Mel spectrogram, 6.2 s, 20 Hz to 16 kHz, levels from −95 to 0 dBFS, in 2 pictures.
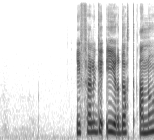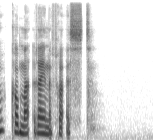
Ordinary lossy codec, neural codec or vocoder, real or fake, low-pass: none; none; real; 14.4 kHz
